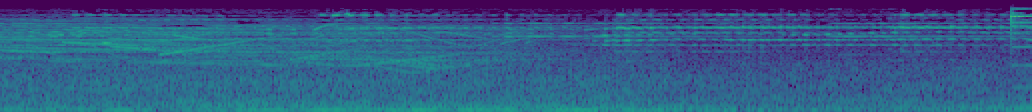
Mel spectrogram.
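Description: Sparkle sound effect: many thin, high synthetic tones gliding up and down and crossing one another, settling in the second half into several steady high ringing tones, over a low hum.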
